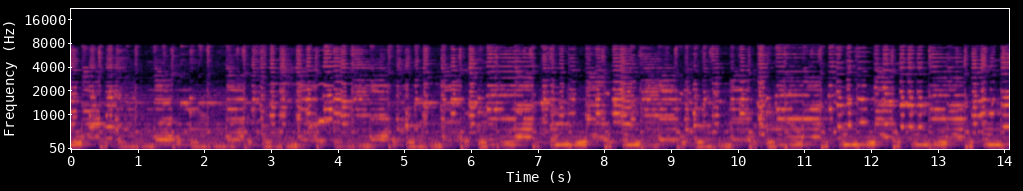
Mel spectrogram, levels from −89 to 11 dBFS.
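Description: Throughout the clip, a noise suppressor applied to music or sounds treats sustained, steady content as noise, so the level swings by roughly 10 dB. Attacks pass while held parts and tails sink, which gives a pumping, thinning effect rather than a steady gain change.

The sound is cut by the noise suppressor at 0.72–1.28 s (about 11 dB deepest), 1.82–2.35 s and 4.76–5.03 s (about 8 dB each), and 9.09–9.27 s (about 6 dB). Each is a sinking level or a shortened decay, not a clean silence as in a dropout.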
